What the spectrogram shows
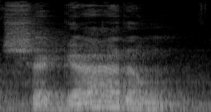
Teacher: Na palavra chegaram, eu não tenho nem O, nem U na escrita. mas eu tenho essa sonoridade de U na pronúncia. Por isso existe um glide aí.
